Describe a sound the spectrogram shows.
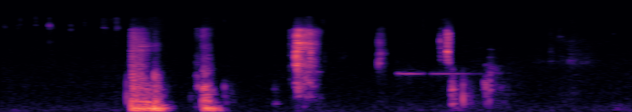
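Objects knock and clink against a countertop.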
